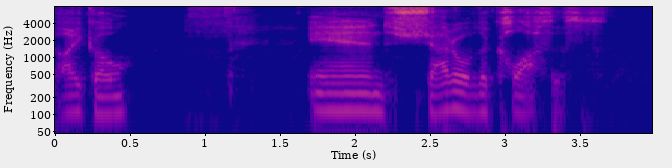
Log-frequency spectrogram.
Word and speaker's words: Ico: We have Ico or Eco. Some people pronounce it Eco. I pronounce it Ico.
